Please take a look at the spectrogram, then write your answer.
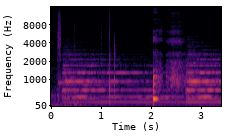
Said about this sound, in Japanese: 鐘が鳴ってますね。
